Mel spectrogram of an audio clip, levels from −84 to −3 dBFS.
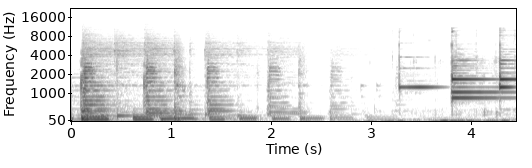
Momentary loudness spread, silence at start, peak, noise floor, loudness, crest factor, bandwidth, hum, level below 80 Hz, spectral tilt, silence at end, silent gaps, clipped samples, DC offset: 21 LU; 0.05 s; -14 dBFS; -59 dBFS; -33 LUFS; 20 dB; 12 kHz; none; -46 dBFS; -4.5 dB/octave; 0 s; none; under 0.1%; under 0.1%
